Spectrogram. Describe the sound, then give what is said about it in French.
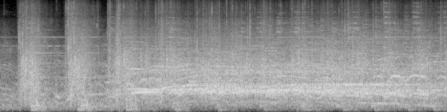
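A large crowd in the multipurpose hall of Le Noirmont cheers and shouts as an Olympic medallist enters, with a few early bursts of whoops before the roar settles into a sustained, loud wall of hurrahs and applause. “Audrey Gonia a fait son entrée seule, médaille olympique autour du cou, sous les hurrahs de la foule”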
